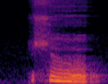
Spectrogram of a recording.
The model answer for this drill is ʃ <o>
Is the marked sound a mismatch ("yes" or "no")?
yes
